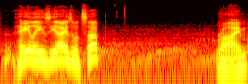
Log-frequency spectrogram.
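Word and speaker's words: Rime: Rhyme. Oh, it's rhyme. That's right, because the E makes the I sound like an I.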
